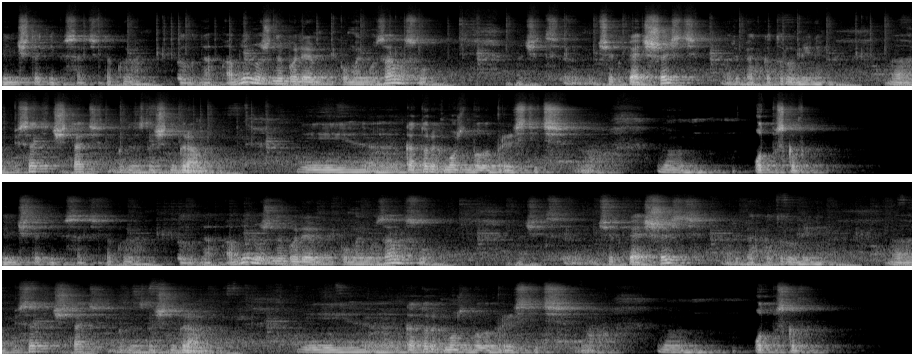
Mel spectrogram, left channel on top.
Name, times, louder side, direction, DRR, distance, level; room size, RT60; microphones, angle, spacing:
voice 1, 0.0-1.4 1.8-4.3 4.6-11.2 11.5-16.1 16.6-17.1, left 2 dB, 35° left, 5 dB, 0.5 m, -25 dB
sound 1, 0.6-12.0, left 2 dB, 75° left, 0.6 m, -38 dB
sound 2, 3.0-15.2, right 1 dB, 70° right, 1.4 m, -40 dB
9.1 x 5.3 x 2.5 m, 1.1 s
head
